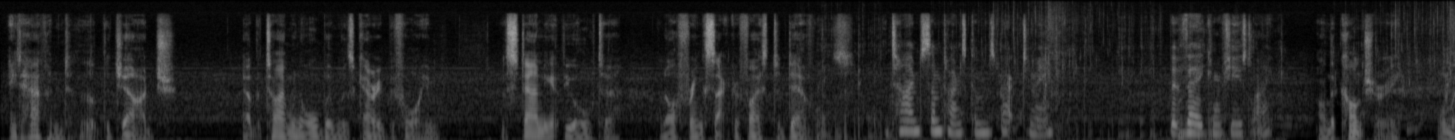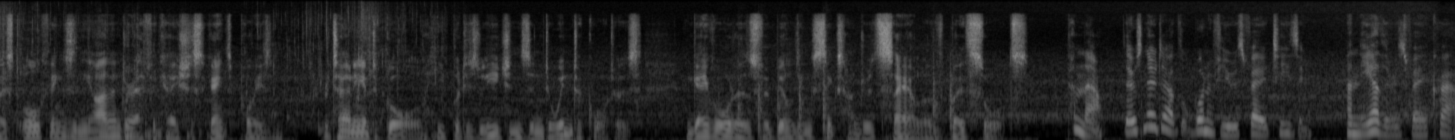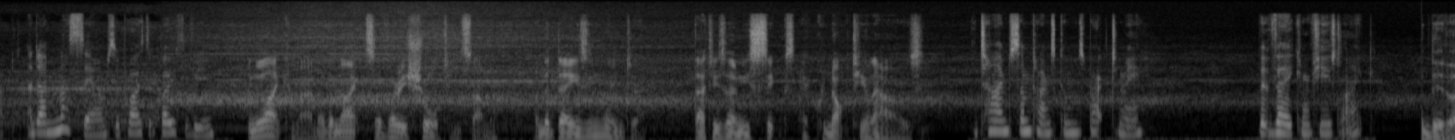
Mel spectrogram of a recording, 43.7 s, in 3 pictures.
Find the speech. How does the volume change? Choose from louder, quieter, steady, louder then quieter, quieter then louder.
steady.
